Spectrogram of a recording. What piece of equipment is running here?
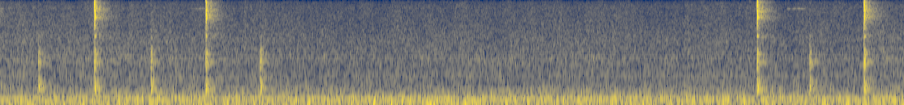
valve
